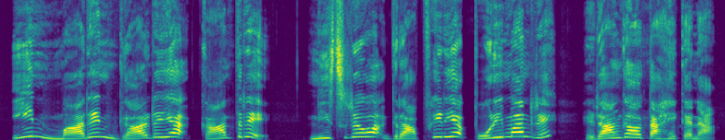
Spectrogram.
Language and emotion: Santali, angry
